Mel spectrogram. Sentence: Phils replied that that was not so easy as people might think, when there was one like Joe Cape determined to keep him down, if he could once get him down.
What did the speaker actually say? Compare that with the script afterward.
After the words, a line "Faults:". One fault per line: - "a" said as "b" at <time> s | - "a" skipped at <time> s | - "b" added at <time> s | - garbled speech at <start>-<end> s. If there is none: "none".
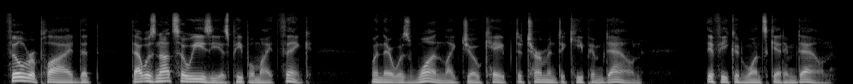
Phil replied that that was not so easy as people might think, when there was one like Joe Cape determined to keep him down, if he could once get him down.
Faults:
- "Phils" said as "Phil" at 0.0 s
